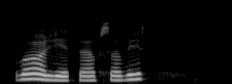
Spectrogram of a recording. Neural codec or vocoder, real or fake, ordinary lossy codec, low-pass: codec, 16 kHz, 2 kbps, FunCodec, trained on LibriTTS, 25 frames a second; fake; none; 7.2 kHz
